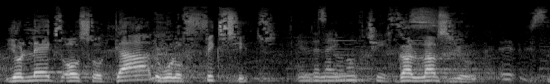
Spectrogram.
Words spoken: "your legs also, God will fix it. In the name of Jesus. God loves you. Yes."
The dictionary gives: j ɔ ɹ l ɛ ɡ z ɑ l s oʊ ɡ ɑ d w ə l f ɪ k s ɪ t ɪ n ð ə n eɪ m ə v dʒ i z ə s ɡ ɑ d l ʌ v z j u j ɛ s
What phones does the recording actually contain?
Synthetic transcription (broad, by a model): j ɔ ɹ l ɛ ɡ z ɑ l s oʊ ɡ ɑ d w ə l f ɪ k s ɪ t ɪ n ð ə n eɪ m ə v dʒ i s ɡ ɑ d l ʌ v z j u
